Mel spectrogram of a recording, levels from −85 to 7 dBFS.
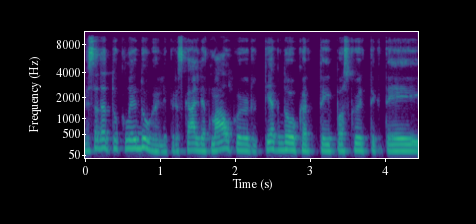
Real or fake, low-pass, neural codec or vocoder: real; 9.9 kHz; none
